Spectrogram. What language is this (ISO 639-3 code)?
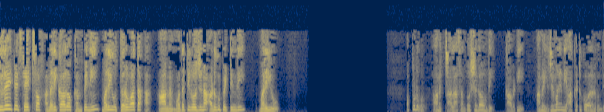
tel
